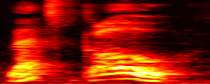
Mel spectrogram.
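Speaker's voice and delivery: put-on high, lively little-girl call; child's shout. A narrator's reading. Tiny girl urging George to set off, shouted.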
